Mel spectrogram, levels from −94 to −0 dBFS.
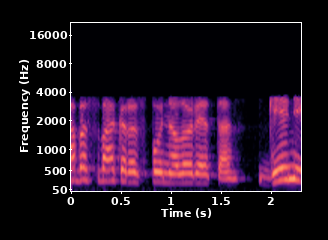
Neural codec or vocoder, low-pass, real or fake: none; 3.6 kHz; real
